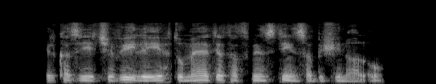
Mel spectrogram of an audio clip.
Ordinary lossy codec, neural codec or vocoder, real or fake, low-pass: AAC, 32 kbps; none; real; 7.2 kHz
